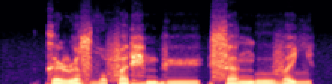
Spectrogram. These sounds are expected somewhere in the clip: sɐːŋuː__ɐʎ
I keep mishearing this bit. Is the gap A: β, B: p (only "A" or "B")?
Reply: A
